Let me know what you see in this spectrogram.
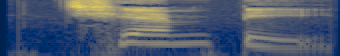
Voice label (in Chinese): "qian1bi3", mandarin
